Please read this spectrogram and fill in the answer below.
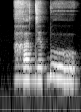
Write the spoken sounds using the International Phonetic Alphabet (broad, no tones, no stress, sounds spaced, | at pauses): ɦ ɐ d ɪ ɓ u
